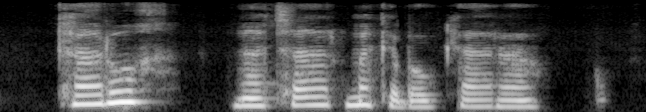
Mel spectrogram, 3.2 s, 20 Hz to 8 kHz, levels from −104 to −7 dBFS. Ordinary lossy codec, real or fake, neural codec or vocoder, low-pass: AAC, 32 kbps; fake; codec, 16 kHz, 16 kbps, FreqCodec, smaller model; 7.2 kHz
